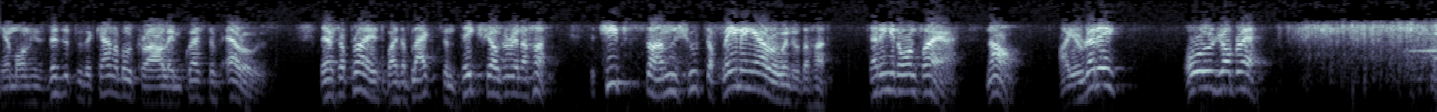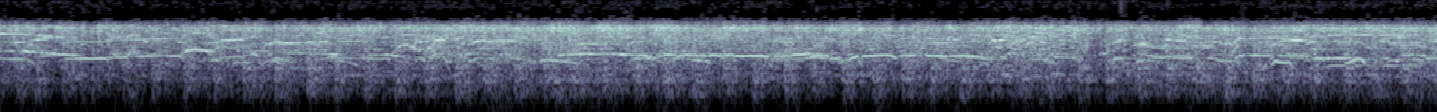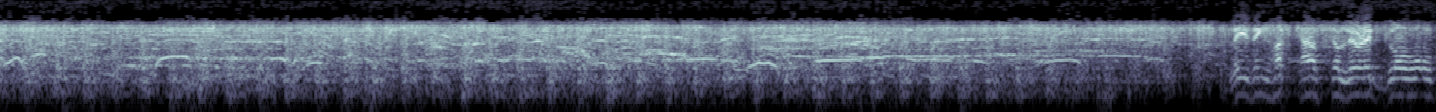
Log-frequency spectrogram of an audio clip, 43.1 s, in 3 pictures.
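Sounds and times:
speech: 0.0s - 12.7s, 41.8s - 43.1s
crowd yelling and whooping: 13.8s - 43.1s.

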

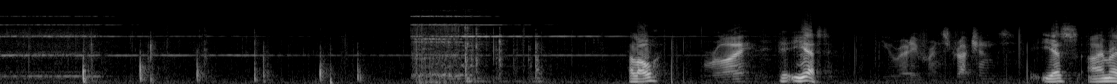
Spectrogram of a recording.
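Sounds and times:
telephone ringing: 0.0s - 8.1s
light footsteps on floor: 0.8s - 4.0s
speech: 6.3s - 6.7s, 7.4s - 8.4s, 9.4s - 11.1s.

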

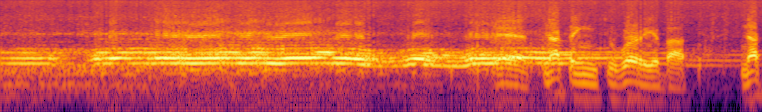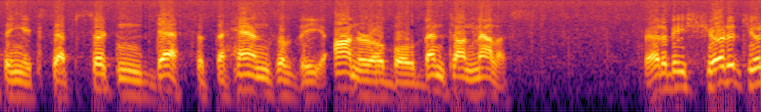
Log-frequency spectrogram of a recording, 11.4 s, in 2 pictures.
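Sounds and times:
train steam whistle blowing: 0.0s - 6.1s
faint rumble of the train: 0.0s - 8.8s
speech: 4.2s - 9.6s, 10.6s - 11.4s.

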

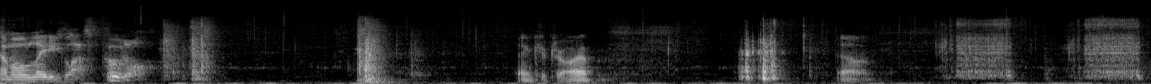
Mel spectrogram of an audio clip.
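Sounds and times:
speech: 0.0s - 1.6s, 5.2s - 6.2s, 8.4s - 8.8s
door being shut: 1.6s - 2.2s, 3.5s - 4.3s.

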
